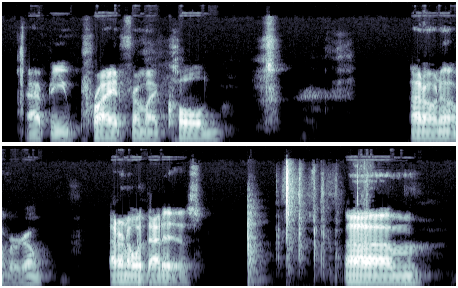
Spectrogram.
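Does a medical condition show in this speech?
No.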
